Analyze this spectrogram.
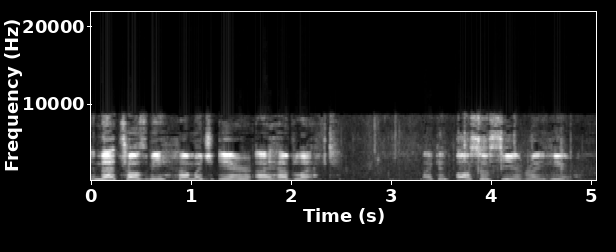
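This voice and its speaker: A man talks at a fairly slow pace, his pitch swinging very widely, with noticeable background noise behind him. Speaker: firefighter giving a station tour. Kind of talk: educational demonstration for children. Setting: fire station, live stream. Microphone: speaking through breathing mask with built-in microphone.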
